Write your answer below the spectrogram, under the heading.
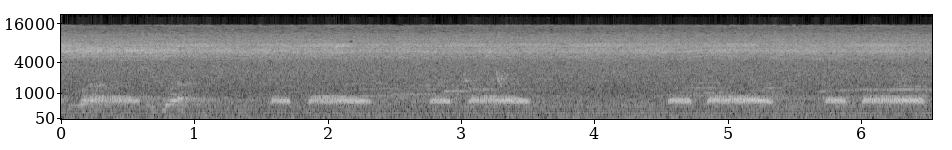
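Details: Spotted dove heard during an outing to catch a local wild dove. It gives short, hollow coo phrases in pairs with pauses between, over a noisy outdoor background with faint chirps.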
